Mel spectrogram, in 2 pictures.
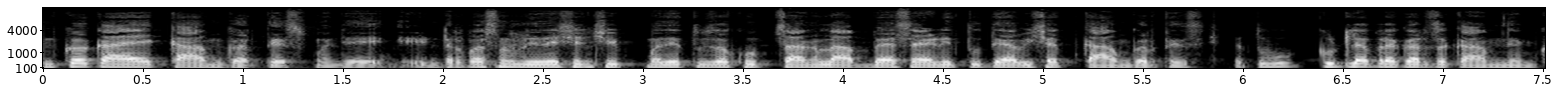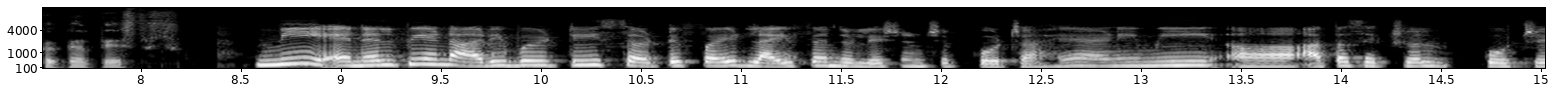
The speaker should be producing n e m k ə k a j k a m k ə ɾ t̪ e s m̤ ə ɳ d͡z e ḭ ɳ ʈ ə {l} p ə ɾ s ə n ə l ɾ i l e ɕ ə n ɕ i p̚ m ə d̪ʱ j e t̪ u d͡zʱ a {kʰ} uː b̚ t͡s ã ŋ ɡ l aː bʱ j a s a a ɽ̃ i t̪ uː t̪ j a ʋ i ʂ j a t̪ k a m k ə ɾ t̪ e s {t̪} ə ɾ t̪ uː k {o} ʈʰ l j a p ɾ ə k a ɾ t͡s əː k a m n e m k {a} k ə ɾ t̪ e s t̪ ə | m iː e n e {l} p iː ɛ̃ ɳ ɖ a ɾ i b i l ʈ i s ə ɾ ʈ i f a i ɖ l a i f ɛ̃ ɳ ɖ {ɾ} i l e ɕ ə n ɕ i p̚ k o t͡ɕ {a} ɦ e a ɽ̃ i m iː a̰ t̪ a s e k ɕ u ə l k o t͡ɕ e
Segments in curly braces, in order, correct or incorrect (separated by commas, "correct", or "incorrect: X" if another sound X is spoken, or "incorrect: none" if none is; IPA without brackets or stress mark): incorrect: ɾ, correct, correct, incorrect: u, incorrect: ə, correct, correct, correct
